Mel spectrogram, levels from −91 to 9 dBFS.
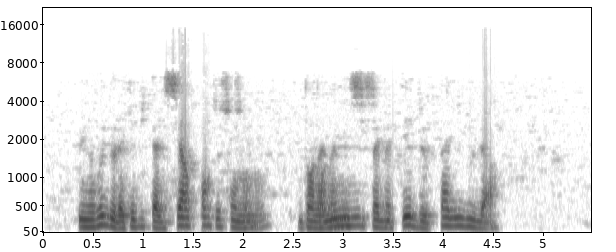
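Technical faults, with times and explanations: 1.91–3.49 s, doubled audio track: after "capitale serbe porte son", a dry, somewhat quieter copy of the speech trails about a tenth of a second behind, likely from a second, slower capture path.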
